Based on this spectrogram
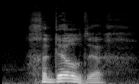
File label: "geduldig", Dutch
